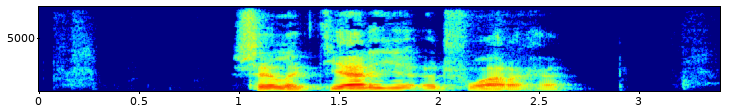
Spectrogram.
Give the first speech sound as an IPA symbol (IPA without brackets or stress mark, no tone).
s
